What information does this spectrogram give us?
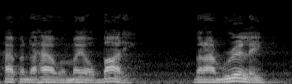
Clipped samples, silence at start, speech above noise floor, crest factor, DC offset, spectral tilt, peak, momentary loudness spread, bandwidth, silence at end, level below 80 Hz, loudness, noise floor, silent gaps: under 0.1%; 0 s; 24 dB; 16 dB; under 0.1%; -7.5 dB/octave; -8 dBFS; 9 LU; 11.5 kHz; 0.05 s; -50 dBFS; -23 LUFS; -47 dBFS; none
